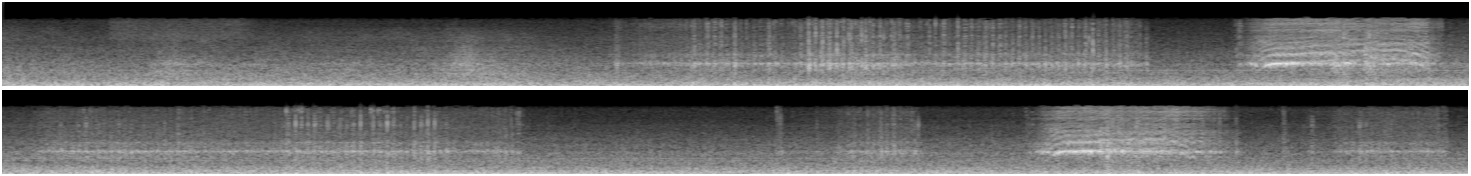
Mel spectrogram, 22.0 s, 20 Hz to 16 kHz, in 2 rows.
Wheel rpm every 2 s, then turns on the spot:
0, 0, 20, 30, 40, 70, 30, 10, 10, 60, 10.
4-8 10-16 20-22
